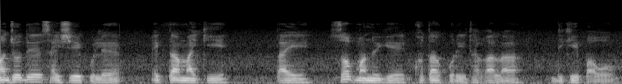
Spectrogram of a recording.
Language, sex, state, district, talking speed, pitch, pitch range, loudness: Nagamese, male, Nagaland, Dimapur, 155 wpm, 90 Hz, 85-100 Hz, -19 LUFS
